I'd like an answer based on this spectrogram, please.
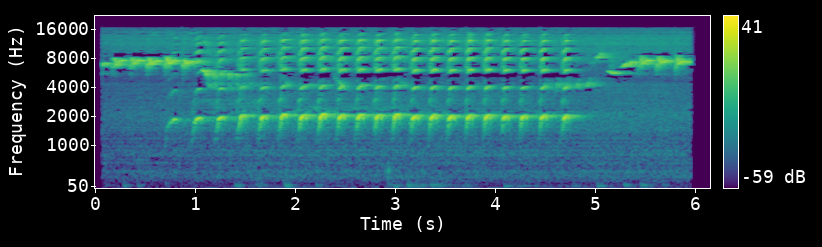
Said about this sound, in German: Genau, das ist so eine Art Kontaktaufnahme, Revier, Abgrenzung, hier ist mein Gebiet, so ein Signal ist das. Und auch dieser Ruf ist sehr typisch, sehr weit zu hören, auch sehr laut. und eigentlich nicht mit einem anderen Vogel zu verwechseln.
